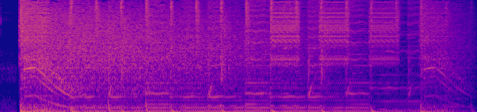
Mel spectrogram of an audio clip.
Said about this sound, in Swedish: Efter lite rumsbyten och så vidare så hittade vi en eh, lobby här på Hotel Royal i Stockholm. Det är lite dammsugare i bakgrunden och så vidare.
